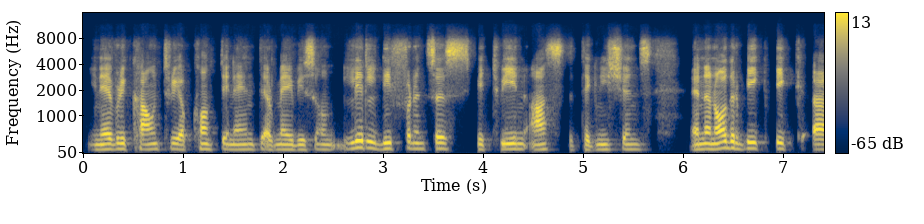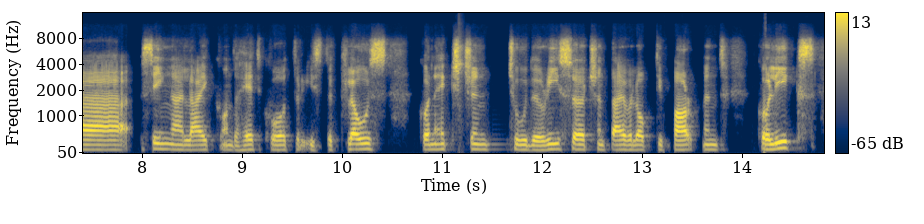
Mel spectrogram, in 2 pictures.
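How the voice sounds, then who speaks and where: Man with a Liechtenstein German accent, fifties, online lecture, mid-pitched voice, dry close sound, friendly, halting phrasing. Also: level tone, fairly bright tone, no echo. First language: German (Liechtenstein dialect). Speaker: dental technician educator. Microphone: video call.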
